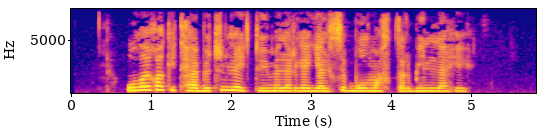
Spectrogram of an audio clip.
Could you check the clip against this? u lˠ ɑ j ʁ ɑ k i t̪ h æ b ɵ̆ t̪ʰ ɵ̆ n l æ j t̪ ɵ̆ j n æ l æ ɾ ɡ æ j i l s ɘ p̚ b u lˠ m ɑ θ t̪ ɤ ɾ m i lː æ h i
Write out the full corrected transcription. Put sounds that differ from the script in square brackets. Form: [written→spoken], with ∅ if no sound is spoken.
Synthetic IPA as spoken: u lˠ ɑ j ʁ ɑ k i t̪ h æ b ɵ̆ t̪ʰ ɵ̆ n l æ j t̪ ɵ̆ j [n→m] æ l æ ɾ ɡ æ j [i→æ] l s ɘ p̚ b u lˠ m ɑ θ t̪ ɤ ɾ [m→b] i lː æ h i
